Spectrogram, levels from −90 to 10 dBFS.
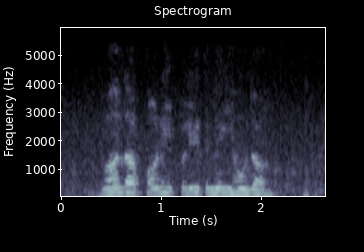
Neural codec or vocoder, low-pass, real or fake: none; 5.4 kHz; real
